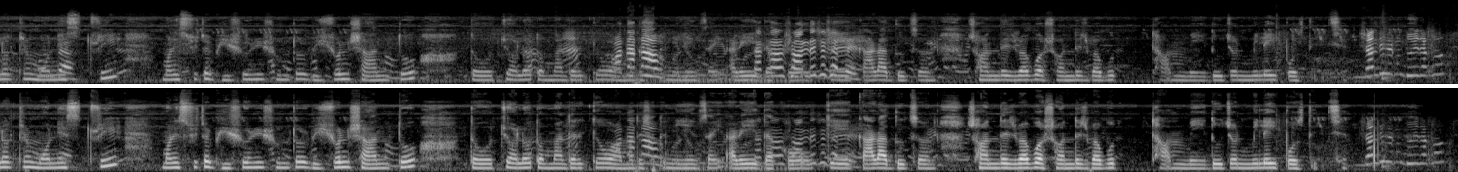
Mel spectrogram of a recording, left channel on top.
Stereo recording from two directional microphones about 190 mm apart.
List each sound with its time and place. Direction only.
0.0 s speech: 30° right (ahead or behind)
6.1 s speech: centre (ahead or behind)
7.1 s speech: 35° right (ahead or behind)
7.5 s speech: 5° left (ahead or behind)
8.6 s speech: 35° right (ahead or behind)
